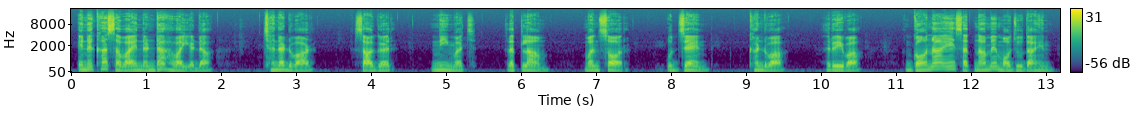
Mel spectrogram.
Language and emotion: Sindhi, neutral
